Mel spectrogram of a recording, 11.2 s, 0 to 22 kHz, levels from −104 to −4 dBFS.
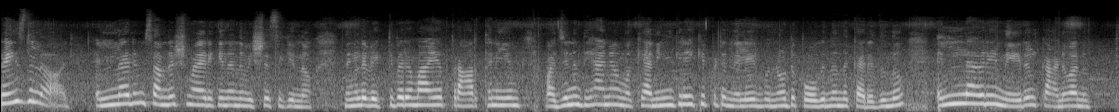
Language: Malayalam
